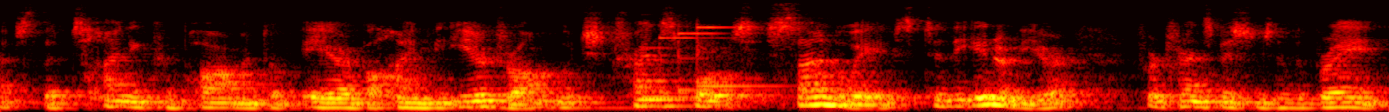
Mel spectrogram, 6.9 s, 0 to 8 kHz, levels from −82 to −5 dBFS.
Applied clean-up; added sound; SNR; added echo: none; Ringtone; 12 dB; reverberation time 0.7 s.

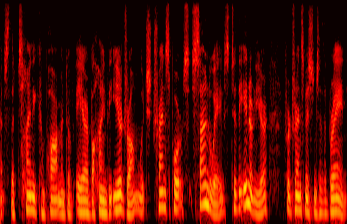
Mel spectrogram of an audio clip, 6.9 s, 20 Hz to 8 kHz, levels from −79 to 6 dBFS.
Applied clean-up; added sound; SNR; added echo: none; none; none; none.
